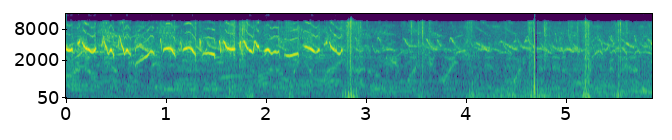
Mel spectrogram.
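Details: Brown towa towa, chestnut-bellied seed finch, caged and singing in a morning song race at a bird ground in Guyana; rapid high twittering warbled phrases for three seconds, then sharp clicks and people talking.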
